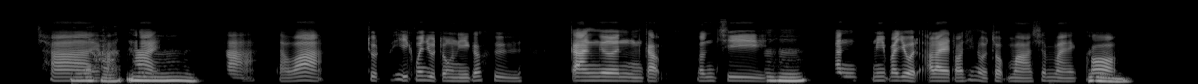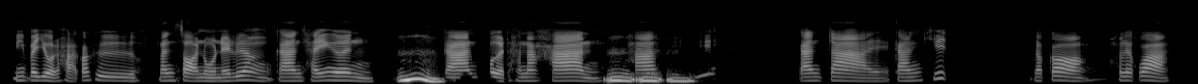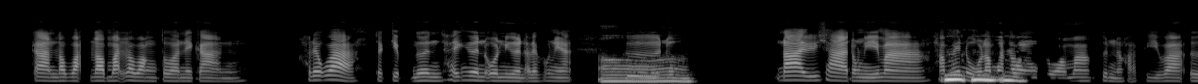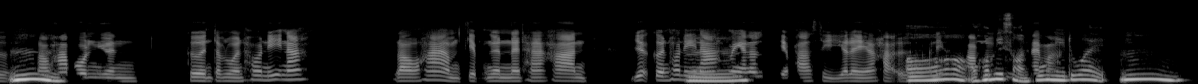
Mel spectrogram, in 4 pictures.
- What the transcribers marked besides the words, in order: none
- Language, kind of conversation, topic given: Thai, unstructured, การบังคับให้เรียนวิชาที่ไม่ชอบมีประโยชน์หรือไม่?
